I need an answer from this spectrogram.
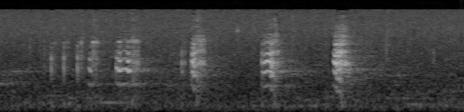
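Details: A kitten chatters while watching birds and chipmunks outside a window: a quick run of soft, clicking chirps, then three sharper, higher chirps about a third of a second apart.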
